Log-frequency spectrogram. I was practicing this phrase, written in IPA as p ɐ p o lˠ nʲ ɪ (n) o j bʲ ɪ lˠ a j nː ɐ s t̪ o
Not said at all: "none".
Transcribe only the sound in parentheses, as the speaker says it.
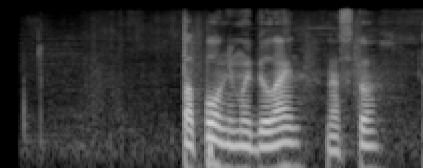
m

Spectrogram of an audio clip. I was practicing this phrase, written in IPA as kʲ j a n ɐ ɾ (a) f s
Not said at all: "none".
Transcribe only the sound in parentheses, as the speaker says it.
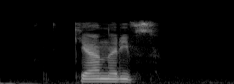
i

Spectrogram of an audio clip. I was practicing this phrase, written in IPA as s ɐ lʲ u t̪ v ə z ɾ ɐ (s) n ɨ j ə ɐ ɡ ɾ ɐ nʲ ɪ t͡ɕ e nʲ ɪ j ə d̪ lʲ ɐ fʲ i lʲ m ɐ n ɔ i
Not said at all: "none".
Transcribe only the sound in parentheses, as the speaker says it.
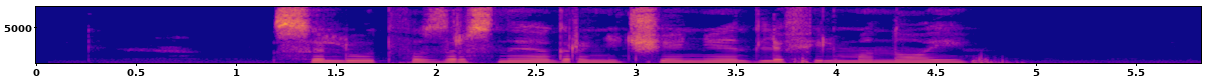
s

